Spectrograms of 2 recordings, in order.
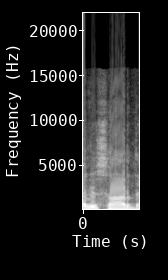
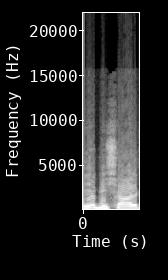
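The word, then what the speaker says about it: विषाड़: देखिए विषद विषद है नाम सही उच्चारण विषद है लेकिन इसको बाद में धीरे धीरे अभ्र होते होते विशाल कहने लगे थोड़ा सा भाषा की व्याकरण अ शुद्धता के कारण य वि विशाल हो गया लेकिन असली जो उच्चारण है इसका यह विषद है तो बहुत लोगों को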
